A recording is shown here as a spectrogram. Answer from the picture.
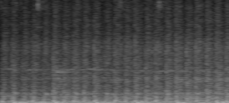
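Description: Live rock band playing an instrumental passage: a fast, driving drum beat over bass and guitars, with no vocals.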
